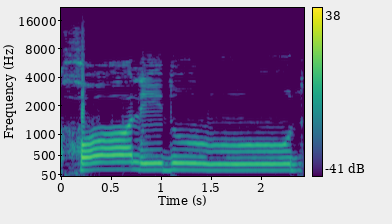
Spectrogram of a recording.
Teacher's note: خا کو موٹا رکھنا ہے، پر پڑھنا ہے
